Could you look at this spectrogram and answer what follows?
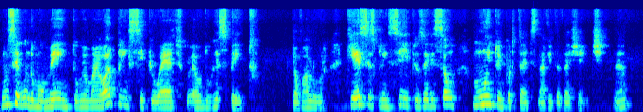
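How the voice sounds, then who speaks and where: A woman's fairly low, somewhat breathy voice with a dark, mellow tone, a moderate pace and ordinary pitch variation. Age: 60s. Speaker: volunteer trainer. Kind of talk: training lecture. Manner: hesitant, with fillers.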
